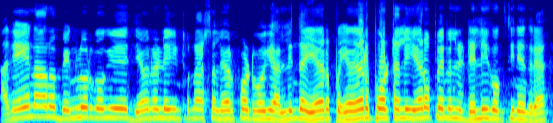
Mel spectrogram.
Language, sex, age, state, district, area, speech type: Kannada, male, 30-45, Karnataka, Chikkaballapur, rural, spontaneous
